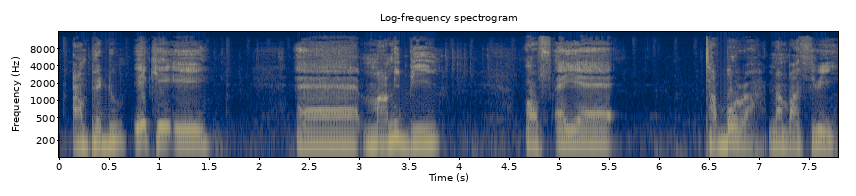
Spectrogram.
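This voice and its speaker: A man with a Ghanaian accent, fairly high in pitch with ordinary variation, somewhat breathy, at a very slow pace with long, frequent pauses and very even loudness. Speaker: radio host. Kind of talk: live radio show hosting with ads and interviews. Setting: studio.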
